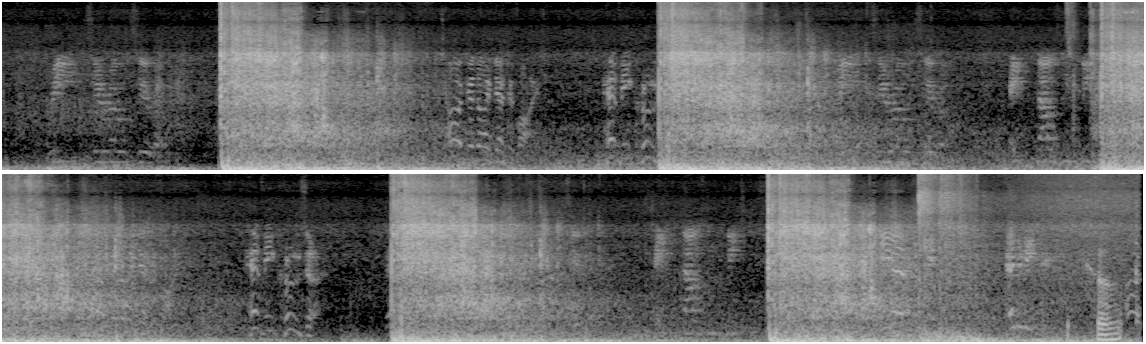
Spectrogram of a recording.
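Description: Naval gunfire in the War Thunder video game, with four heavy booming salvos spaced a few seconds apart, each a loud sudden blast that trails off into rumble.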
